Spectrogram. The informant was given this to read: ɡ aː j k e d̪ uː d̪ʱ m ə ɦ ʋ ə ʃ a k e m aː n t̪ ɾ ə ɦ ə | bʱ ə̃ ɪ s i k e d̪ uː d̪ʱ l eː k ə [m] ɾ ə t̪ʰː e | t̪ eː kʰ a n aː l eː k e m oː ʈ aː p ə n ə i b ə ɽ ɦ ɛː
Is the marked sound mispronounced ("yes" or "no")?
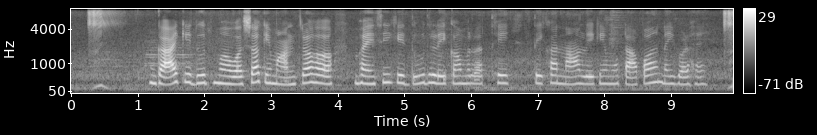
no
